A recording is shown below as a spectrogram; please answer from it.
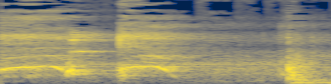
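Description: Two or three short, close coughs from a lecturer who caught a cough after getting wet, with brief pauses between them and no talk.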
